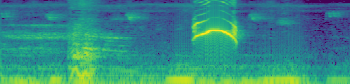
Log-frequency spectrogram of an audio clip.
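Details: Red-eyed Ashy drongo in full song: a faint rustle, then one loud, clear, arched whistle that rises and falls, lasting about half a second. Quiet low hum underneath.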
